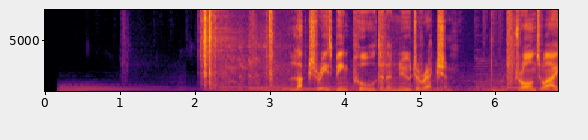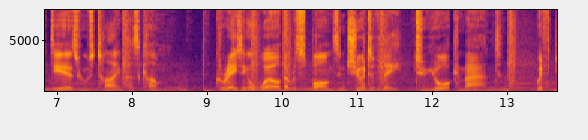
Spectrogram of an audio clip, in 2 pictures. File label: neutral irish accent commercial; bmw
